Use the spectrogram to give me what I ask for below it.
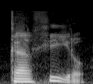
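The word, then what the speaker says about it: كثيرا: kabira ya kabiro walhamdulillahi katsiro walhamdu lillahi katsiro ini pakai o semua ya silakan tulis lagi pakai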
